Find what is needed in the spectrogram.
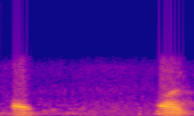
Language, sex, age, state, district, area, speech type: Kannada, male, 30-45, Karnataka, Udupi, rural, conversation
